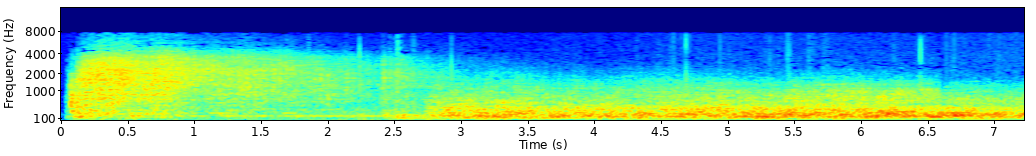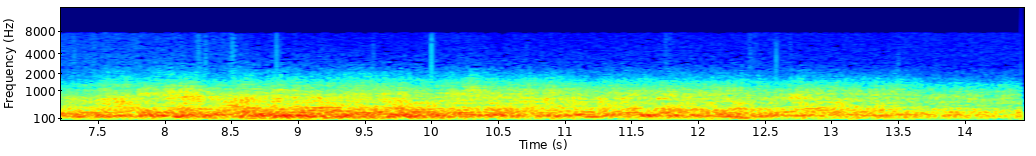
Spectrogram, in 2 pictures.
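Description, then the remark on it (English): A sharp, loud blast bursts out, an explosion set off for artificial avalanche release, then gives way to a long, heavy roaring rumble of hundreds of tons of ice and snow crashing down. It stays loud and continuous to the end, with no voices. “An explosion, followed by the crashing of hundreds of tons of ice and snow.”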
